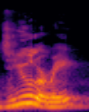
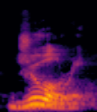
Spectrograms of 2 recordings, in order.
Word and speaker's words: jewelry: It's spelled differently in American and British English, but it's pronounced the same. Jewelry. Jewelry. It's not jewelry and it's not jewelry. It's jewelry.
